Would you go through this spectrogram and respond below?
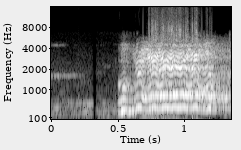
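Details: Goats kept at a house bleat loudly, wavering and nasal, calling because it is their usual time to be let out to graze outside.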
